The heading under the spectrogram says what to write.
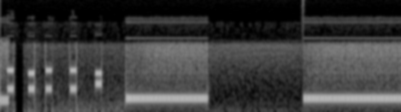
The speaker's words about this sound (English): All right, I'm going to dial his phone right now, okay? Okay. All right, here we go.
